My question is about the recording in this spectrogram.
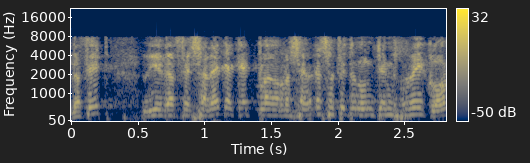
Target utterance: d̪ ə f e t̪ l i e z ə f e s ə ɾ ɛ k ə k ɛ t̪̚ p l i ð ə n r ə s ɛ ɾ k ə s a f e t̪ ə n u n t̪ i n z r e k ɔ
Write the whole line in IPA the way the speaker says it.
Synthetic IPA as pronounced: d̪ ə f e t̪ l i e ð ə f e s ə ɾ ɛ k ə k ɛ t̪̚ p l a ð ə r ə s ɛ ɾ k ə s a f e t̪ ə n u n t̪ e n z r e k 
